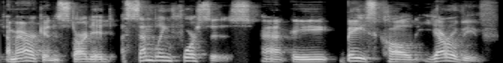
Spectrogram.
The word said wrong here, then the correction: Yavoriv: Yavoriv. I always mix up the pronunciation. Yavoriv.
